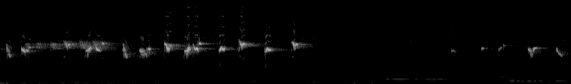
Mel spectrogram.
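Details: Female sooty-headed bulbul in breeding condition calling for a male: three seconds of rapid, loud chirping notes, then a pause and a few scattered softer chirps.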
